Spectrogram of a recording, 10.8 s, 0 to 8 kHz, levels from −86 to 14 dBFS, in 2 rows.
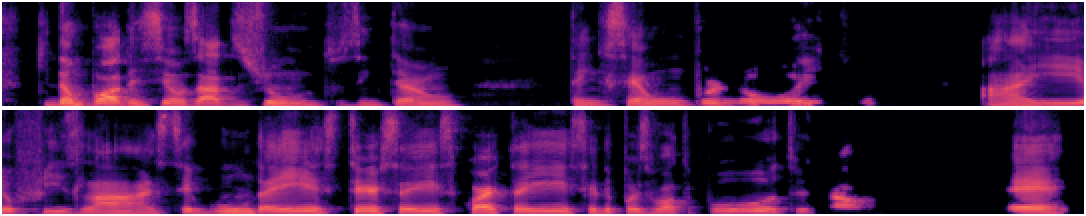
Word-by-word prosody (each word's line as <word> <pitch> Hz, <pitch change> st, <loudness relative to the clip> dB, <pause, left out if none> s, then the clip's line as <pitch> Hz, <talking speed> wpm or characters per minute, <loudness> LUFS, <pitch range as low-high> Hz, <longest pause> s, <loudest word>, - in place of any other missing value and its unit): que 170 Hz, -, -12 dB
não 185 Hz, +2 st, +5 dB
podem 175 Hz, -3 st, +6 dB
ser 170 Hz, +1 st, 0 dB
usados 155 Hz, -2 st, +1 dB
juntos. 135 Hz, -8 st, -3 dB
Então, 125 Hz, 0 st, -3 dB, 0.5 s
tem 125 Hz, -, -5 dB
que 125 Hz, -, -11 dB
ser 130 Hz, 0 st, +2 dB
1 130 Hz, +1 st, -2 dB
por 155 Hz, +4 st, -1 dB
noite, 135 Hz, +6 st, -1 dB, 0.7 s
aí 135 Hz, +1 st, -2 dB
eu 135 Hz, -1 st, +1 dB
fiz 135 Hz, +1 st, -8 dB
lá: 130 Hz, -1 st, +2 dB
segunda 150 Hz, +6 st, -1 dB
esse, 160 Hz, +1 st, +1 dB
terça 165 Hz, -2 st, +3 dB
esse, 155 Hz, 0 st, -1 dB
quarta 160 Hz, -3 st, +4 dB
esse, 150 Hz, 0 st, -1 dB
depois 140 Hz, 0 st, -3 dB
volto 140 Hz, 0 st, -3 dB
pro -, -, -9 dB
outro 155 Hz, +1 st, -2 dB
e -, -, -20 dB
tal. -, -, -1 dB, 0.8 s
É, 135 Hz, -1 st, +6 dB
140 Hz, 165 wpm, -24 LUFS, 130-160 Hz, 0.8 s, podem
